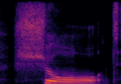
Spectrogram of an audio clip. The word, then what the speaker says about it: short: it's still, it almost went back to shot again. Short. It's Yeah. just about making sure we get that or in there. And I think it's lowering that tongue a little bit. Sure. And allowing the tip of the tongue to kind of remain lifted a little bit to replicate that R sound almost.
